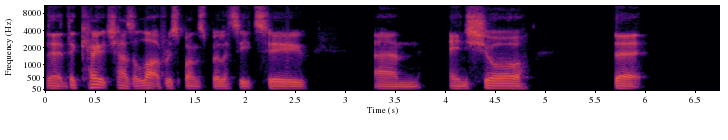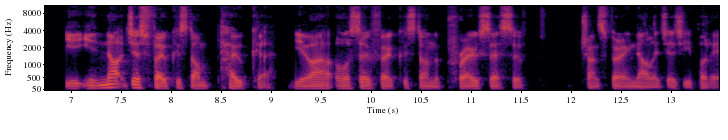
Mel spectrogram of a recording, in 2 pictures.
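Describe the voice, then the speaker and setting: With a very deep, low pitch and a bright, sharp tone, a man speaks in fairly even intonation with long, frequent pauses, the sound dry and close with no echo over a quiet background. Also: moderate pace. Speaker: poker coach. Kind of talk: podcast interview. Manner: halting, many repeated words.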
